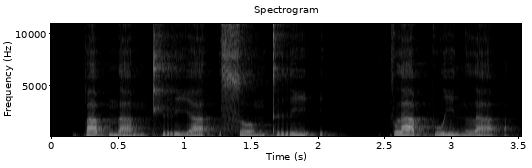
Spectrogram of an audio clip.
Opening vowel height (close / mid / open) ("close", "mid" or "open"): open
